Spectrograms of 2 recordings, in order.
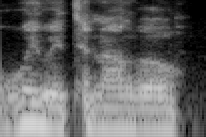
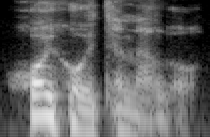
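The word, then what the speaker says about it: Huehuetenango: Years ago, I met a guy, and he insisted on pronouncing Huehue Tenango as Hoi Hoi Tenango. Hoi. What in H-U? Even in English, it's Hugh, right? It could be Hugh Tenango, right?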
